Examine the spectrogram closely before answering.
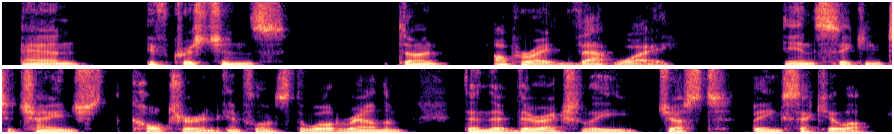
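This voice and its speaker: The speaker talks at a fairly slow pace in an Australian accent. The intonation is fairly even. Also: man, fairly low pitch for a man. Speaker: theology professor. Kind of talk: interview.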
